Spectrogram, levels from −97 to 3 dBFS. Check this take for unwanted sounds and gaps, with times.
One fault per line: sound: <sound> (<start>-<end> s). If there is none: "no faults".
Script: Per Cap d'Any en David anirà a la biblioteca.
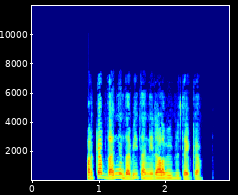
no faults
